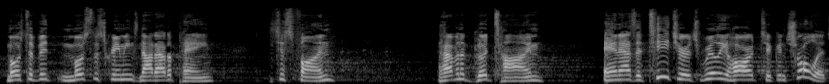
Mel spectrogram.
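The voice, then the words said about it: Hoarse, strained voice. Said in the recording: “Screaming, yelling. That's why my voice is like this right now. ... I had zero voice. ... I couldn't talk. I couldn't get anything out.”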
